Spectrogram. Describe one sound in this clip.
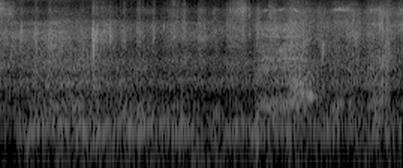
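A dog sniffs at the grass.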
